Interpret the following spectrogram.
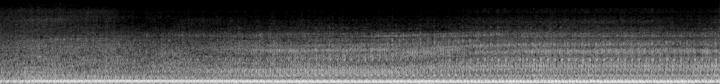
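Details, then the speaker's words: Rebuilt Ford 289 V8 first start after two-year restoration, warm with good oil pressure, temperature under half, idling about 1600–1700 rpm: deep steady burble, even beat, no ticking or knocking; healthy fast idle. "like i said i'm running at about looks like about 16 to 1700 rpm so the rpms are good the way i like it"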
